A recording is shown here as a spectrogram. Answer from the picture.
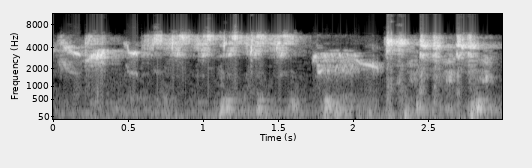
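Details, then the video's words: Gacor pleci, an oriental white-eye, pours out rapid high warbling twitters, breaking midway for a slightly lower, slurred descending phrase before resuming bright chattering notes; soft low thumps in the background. "PLECI GACOR DORR Suara Mantap abis"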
